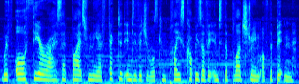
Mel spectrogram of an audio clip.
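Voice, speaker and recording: A woman's voice: fairly low pitch, steady tone, moderate pace, darkish tone, faint music behind, lightly acted. A woman playing a grave, anxious scientist giving reports in an audio drama. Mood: grim.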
